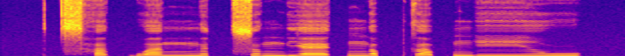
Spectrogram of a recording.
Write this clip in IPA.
t͡sʰ ɐ˨ k̚ w ɐ˨˧ n n̪ ɵ˧ t̚ s ʊ˧ ŋ j ɛː˧ k̚ ŋ ɐ˥ p̚ k ɐ˨˥ p̚ ŋ iː˥ w

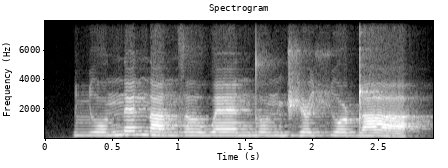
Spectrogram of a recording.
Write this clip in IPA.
ʎ o n ɛ n a n z ɤ w ɛ n d o n d͡ʒ ə˞ ç o ɖ a

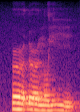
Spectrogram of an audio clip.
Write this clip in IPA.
ə˞ ɗ ə˞ n o j i

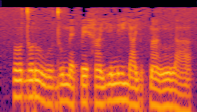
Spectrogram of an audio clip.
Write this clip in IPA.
o˦ d o˦ ɾ u˦˨ w u˨ d u˧ m ɛ˨ k͡p e˧ h ã˧ j i˦ n i˦ j a˦ j u˦ k͡p ã˦˨ l ũ˧ l a˨

